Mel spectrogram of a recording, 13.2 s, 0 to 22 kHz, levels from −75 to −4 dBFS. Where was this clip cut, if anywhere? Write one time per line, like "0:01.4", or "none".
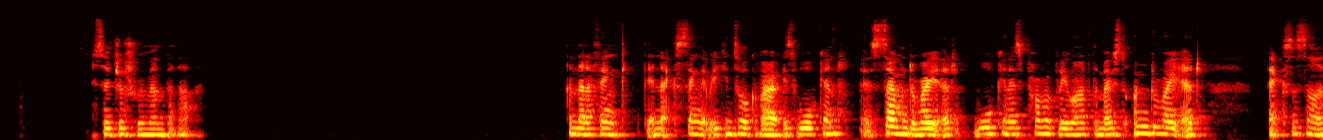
none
